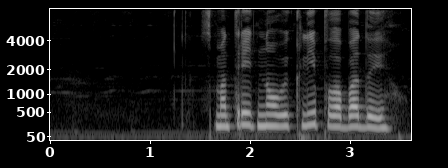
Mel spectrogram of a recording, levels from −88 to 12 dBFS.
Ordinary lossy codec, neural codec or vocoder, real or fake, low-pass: none; none; real; none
